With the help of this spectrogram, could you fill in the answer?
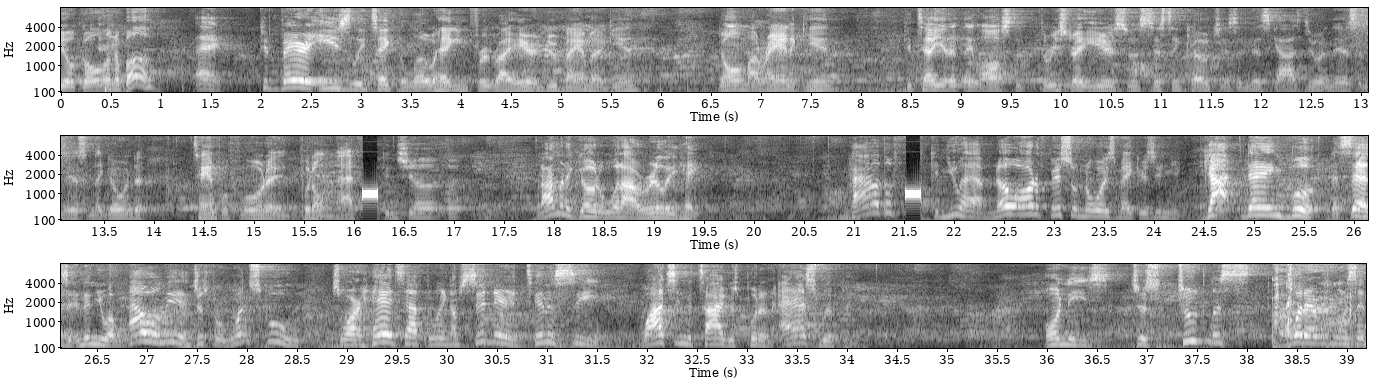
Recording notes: Recorded LIVE from Society American Nosherie on the Downtown Square in Lawrenceburg, TN.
